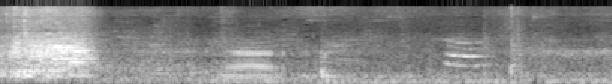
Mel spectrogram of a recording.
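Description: Small pet dog whimpering in short high-pitched whines about a second in and again a little later, worked up and wanting attention. A loud rustle sits right at the start.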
